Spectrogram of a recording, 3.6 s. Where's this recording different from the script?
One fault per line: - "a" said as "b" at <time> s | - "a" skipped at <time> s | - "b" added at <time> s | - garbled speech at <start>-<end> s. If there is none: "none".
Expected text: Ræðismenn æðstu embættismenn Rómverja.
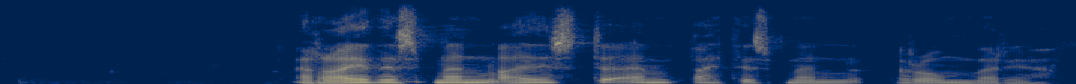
none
